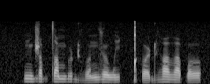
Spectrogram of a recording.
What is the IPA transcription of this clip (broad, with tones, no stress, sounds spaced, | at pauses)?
n d͡ʒ i˥˧ b tˤ e˥ m b ɵ˥˩ ɖʱ ɤ˨˦ n z ɵ˥˧ w i˥˧ ǃʰ ɤ˨˩˦ ɖʱ i˥˧ ðˤ i˥˩ p ɤ˥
